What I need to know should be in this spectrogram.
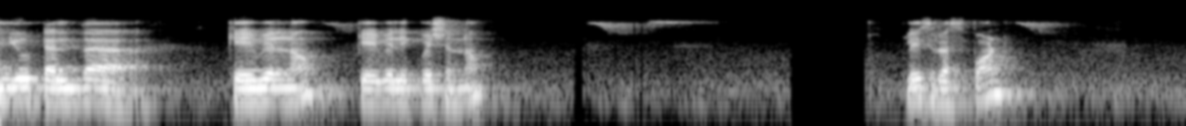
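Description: A young man speaks calmly into a microphone, as if lecturing over an online call.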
